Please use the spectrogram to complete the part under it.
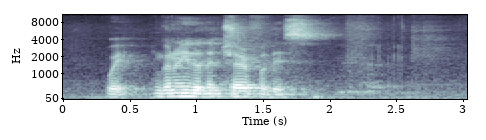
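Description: A young man speaks into a microphone.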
